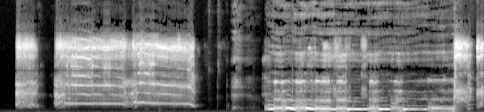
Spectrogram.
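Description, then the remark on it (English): A person, just woken up, screams in panic: a long high shriek, then a brief gap and a louder, wavering, sobbing cry that rises and falls in pitch before cutting off. “It really just sounded like someone got murdered in my room.”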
